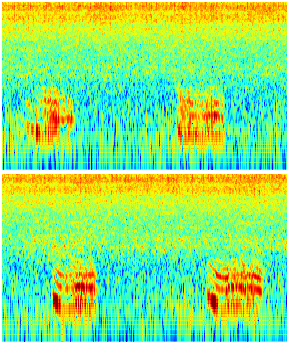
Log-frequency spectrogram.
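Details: Domestic cat snoring: low, harmonic rasping snores about one second long, repeated roughly every three seconds, with quiet pauses between breaths.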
